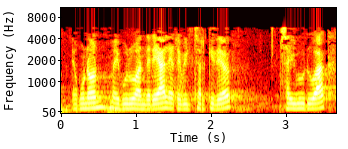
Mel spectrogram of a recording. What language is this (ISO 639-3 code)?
eus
